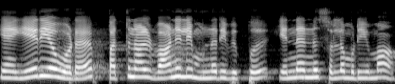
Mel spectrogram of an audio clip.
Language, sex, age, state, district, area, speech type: Tamil, female, 30-45, Tamil Nadu, Ariyalur, rural, read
